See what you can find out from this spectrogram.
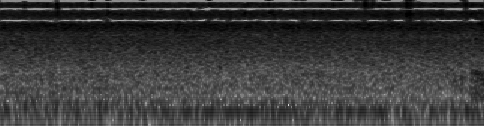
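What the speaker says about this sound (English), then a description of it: "I'm just sitting out here watching it rain." Steady rain falls during a storm, heard from a front porch as a constant, even hiss of broadband wash with no talking.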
